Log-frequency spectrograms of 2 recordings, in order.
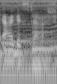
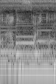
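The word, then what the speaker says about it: agastache: I guess stocking agastacking I want to say agastash and then I learned from a flower catalog this it's actually agastaki so it's really pretty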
